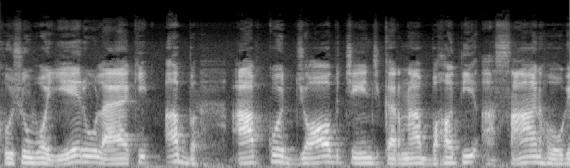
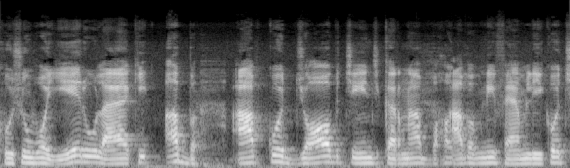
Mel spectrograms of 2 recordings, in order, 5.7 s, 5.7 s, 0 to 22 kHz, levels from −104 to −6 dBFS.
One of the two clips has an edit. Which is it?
second; 1 cut; at 4.3 s

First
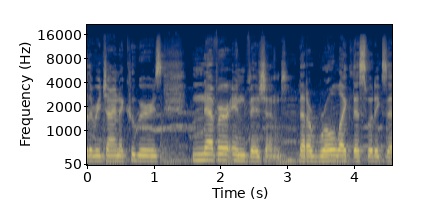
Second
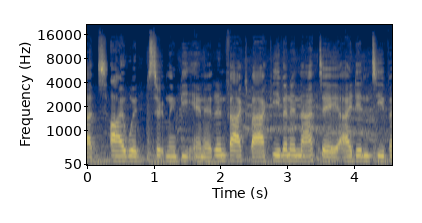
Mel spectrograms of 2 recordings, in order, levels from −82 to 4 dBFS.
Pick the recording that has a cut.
second; 1 cut; at 1.9 s

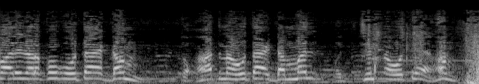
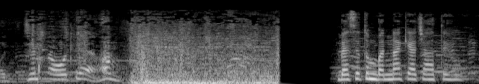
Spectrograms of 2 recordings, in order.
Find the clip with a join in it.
second; 1 cut; at 2.8 s

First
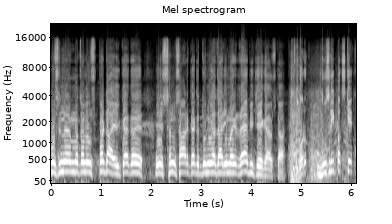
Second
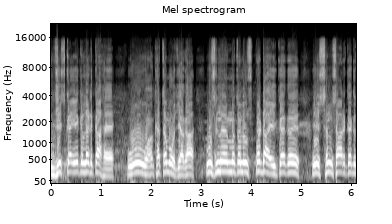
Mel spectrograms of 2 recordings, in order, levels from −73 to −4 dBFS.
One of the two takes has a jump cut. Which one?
first; 1 cut; at 4.8 s

